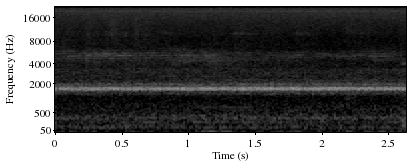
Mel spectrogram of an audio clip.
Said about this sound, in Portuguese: Nós ouvimos agora cigarras. As cigarras ainda existem.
